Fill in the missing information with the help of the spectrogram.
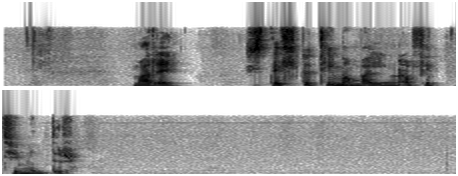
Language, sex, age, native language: Icelandic, female, 60-69, Icelandic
